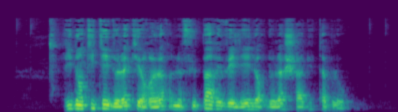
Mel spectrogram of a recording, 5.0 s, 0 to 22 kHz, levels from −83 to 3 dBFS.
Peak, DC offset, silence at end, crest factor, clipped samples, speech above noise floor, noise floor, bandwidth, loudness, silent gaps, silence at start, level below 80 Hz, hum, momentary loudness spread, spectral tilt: -2 dBFS; under 0.1%; 0.7 s; 16 dB; under 0.1%; 46 dB; -62 dBFS; 11.5 kHz; -17 LUFS; none; 0.6 s; -58 dBFS; none; 13 LU; -5 dB/octave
